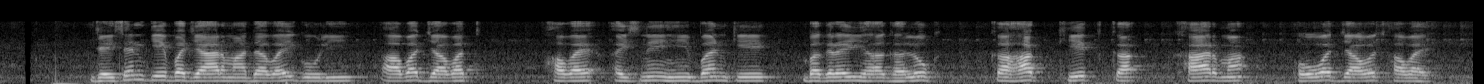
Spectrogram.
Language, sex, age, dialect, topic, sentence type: Chhattisgarhi, male, 18-24, Western/Budati/Khatahi, agriculture, statement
